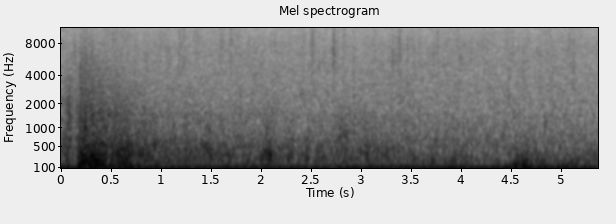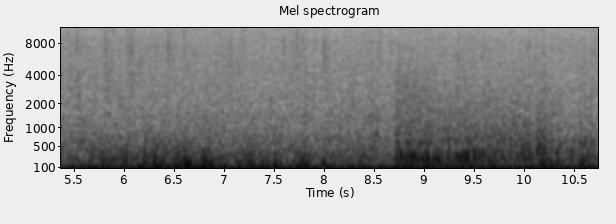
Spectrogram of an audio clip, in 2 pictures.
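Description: A steady rushing noise over a constant low hum, with a louder rumble just after the start that dies away over about a second, and a smaller swell near the end.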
